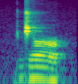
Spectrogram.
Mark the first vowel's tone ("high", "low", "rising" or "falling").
low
